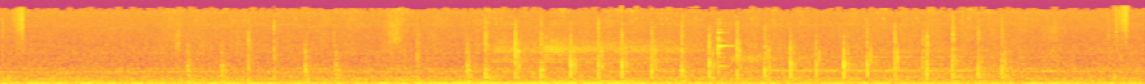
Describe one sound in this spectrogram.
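Quick footsteps run across a hard floor.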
